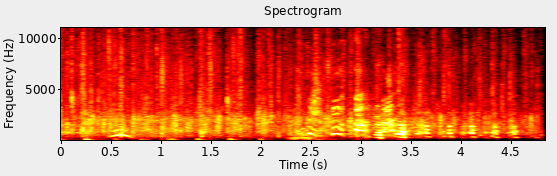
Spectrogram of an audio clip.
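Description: Sustained applause from an audience, dense clapping with a few whoops and cheers mixed in, steady and fairly loud throughout.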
